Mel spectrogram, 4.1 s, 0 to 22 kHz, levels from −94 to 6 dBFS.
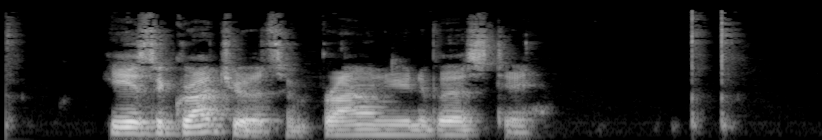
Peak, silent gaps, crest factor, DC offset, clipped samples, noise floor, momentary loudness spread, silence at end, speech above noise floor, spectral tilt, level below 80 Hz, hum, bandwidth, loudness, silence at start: -2 dBFS; none; 18 dB; under 0.1%; under 0.1%; -79 dBFS; 19 LU; 0.45 s; 61 dB; -4 dB/octave; -66 dBFS; none; 16 kHz; -18 LUFS; 0.55 s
